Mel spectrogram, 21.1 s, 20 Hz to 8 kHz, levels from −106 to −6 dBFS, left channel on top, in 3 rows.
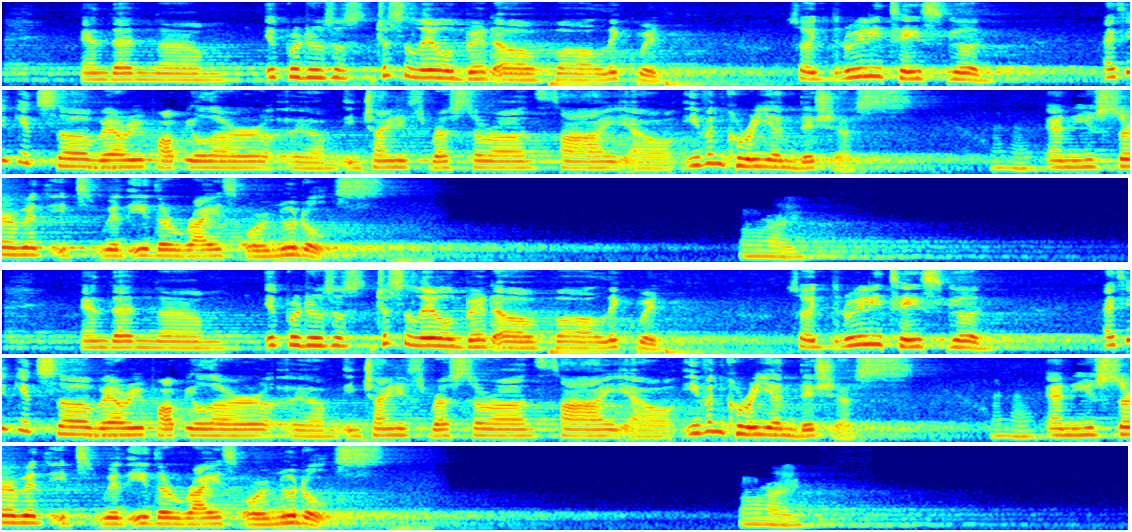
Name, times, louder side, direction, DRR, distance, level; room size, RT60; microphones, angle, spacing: voice 1, 0.5-4.2 4.9-6.2 6.9-12.7 13.6-16.5, right 1 dB, 10° right, 15 dB, 0.4 m, -27 dB
voice 2, 18.7-19.1, right 1 dB, 90° right, 12 dB, 1.0 m, -37 dB
30.0 x 14.0 x 7.1 m, 2.9 s
head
